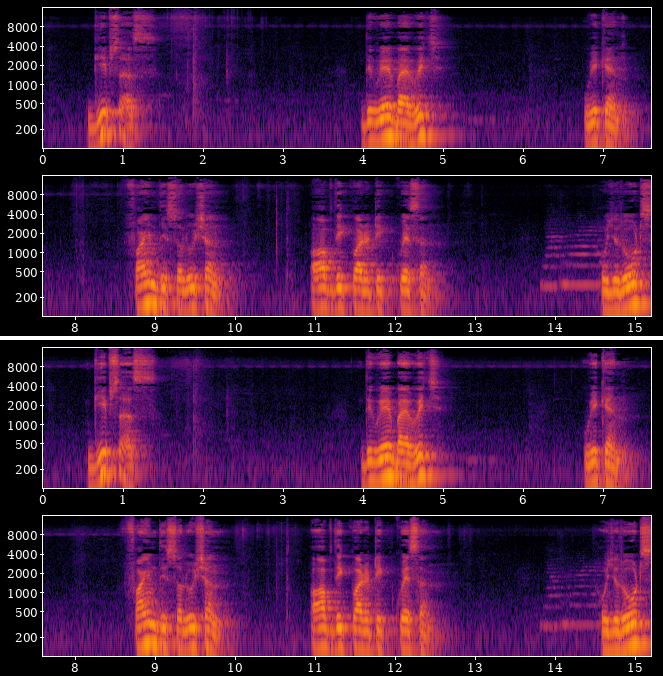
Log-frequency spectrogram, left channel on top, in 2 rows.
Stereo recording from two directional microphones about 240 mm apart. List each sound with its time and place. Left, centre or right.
0.6 s a man's voice: right
4.0 s a man's voice: right
6.8 s a man's voice: right
8.6 s a man's voice: right
14.6 s a man's voice: right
